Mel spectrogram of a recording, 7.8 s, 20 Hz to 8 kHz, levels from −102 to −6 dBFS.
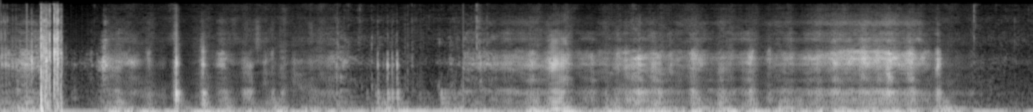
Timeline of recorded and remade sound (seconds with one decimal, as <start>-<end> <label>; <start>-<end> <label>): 0.0-0.8 recorded; 0.8-2.5 remade; 2.5-3.7 recorded; 3.7-7.3 remade; 7.3-7.8 recorded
